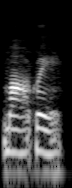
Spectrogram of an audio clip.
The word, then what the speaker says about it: mare: area we call murray please notice the pronunciation mari mare is a singular price the product form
